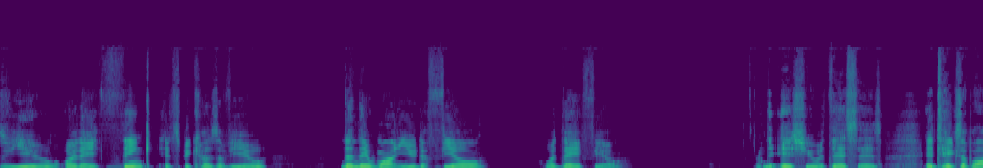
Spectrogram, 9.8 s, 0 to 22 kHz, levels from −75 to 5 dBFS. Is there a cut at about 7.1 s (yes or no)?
no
